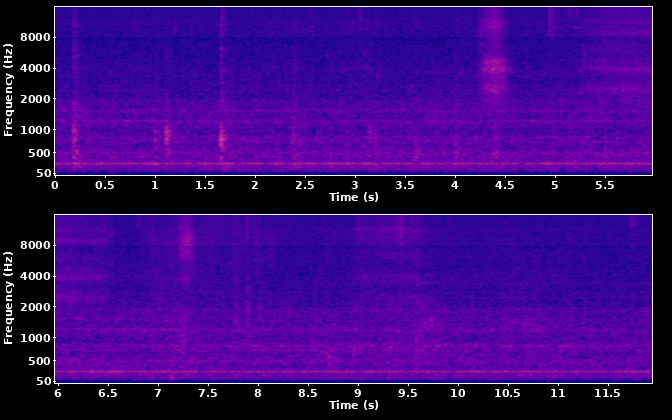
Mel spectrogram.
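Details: A constant low hum continues with faint scattered knocks and brief soft noises, but no clear barking or other animal sound comes through.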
